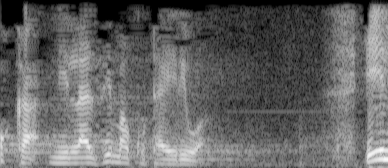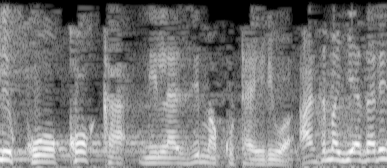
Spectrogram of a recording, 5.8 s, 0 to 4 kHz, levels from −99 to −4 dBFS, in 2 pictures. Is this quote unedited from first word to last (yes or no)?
yes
